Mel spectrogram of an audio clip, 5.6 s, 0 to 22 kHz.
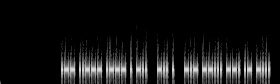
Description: Morse code, heard as a keyed tone, about 40 wpm, 700 Hz. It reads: W2JED DE K7GAB
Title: USA Callsign DE Callsign - 5 Characters - 40wpm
